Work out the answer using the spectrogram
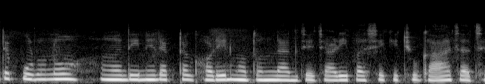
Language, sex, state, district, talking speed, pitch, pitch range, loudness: Bengali, female, Odisha, Khordha, 135 wpm, 210 Hz, 200-220 Hz, -11 LUFS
